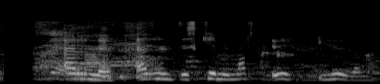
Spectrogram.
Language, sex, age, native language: Icelandic, male, 18-19, Icelandic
